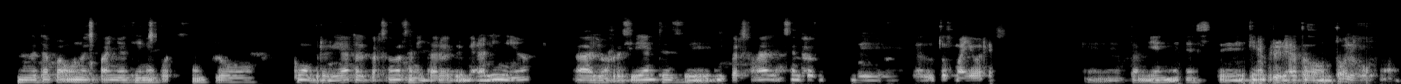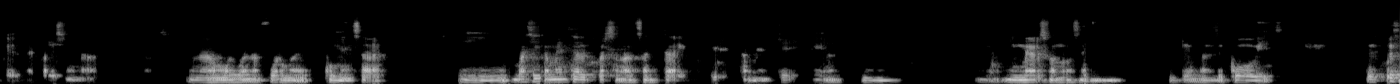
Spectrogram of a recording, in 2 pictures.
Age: 20-39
